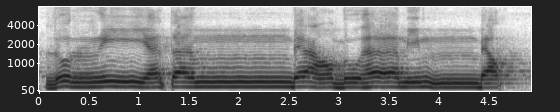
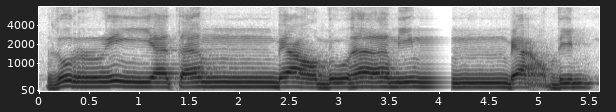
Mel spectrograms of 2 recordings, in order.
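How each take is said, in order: First: The last word stops short without its ending. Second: The last word keeps its full '-in' ending. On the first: The reading stops at the end of the verse. "Yang kedua dengan waqaf" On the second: The reading continues without stopping. "Pertama tanpa waqaf"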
